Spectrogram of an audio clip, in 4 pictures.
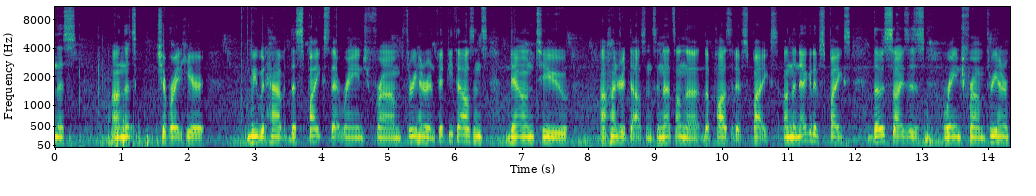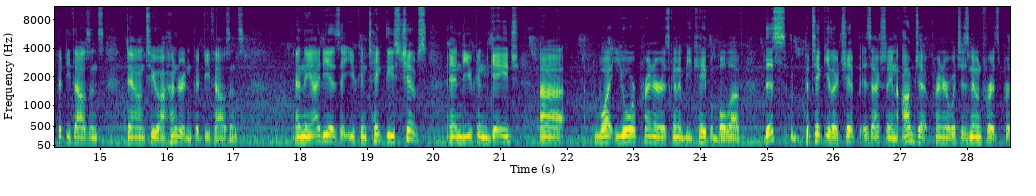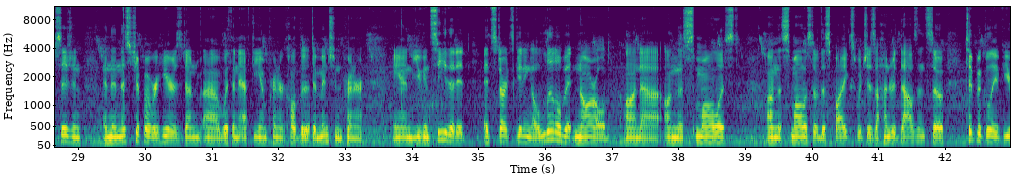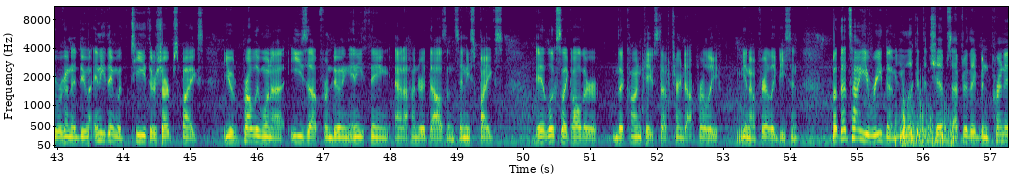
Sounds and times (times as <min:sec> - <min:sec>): Speech: 0:00.0 - 0:17.3, 0:17.9 - 0:57.2.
